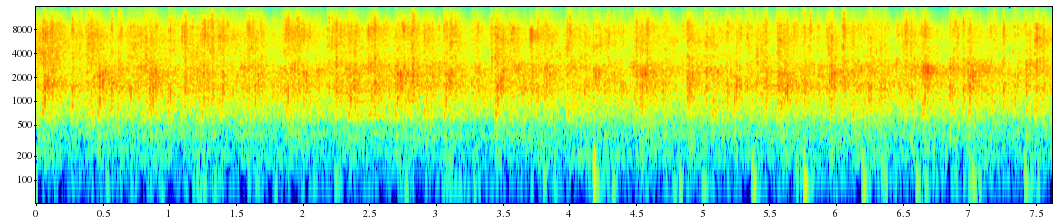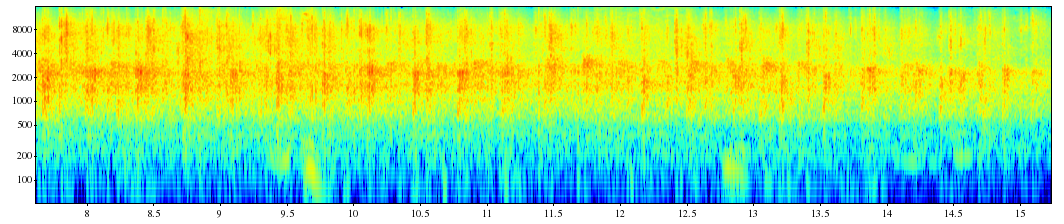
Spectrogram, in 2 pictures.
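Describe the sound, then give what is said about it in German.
Loud, sustained applause from a crowd for the CG Heimberg church community, a dense rush of clapping that holds steady for about fifteen seconds and eases off slightly at the end, with no voices standing out. “Ein herzliches Merci und lasst uns doch Ihnen allen da mal einen ganz kräftigen Applaus geben.”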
